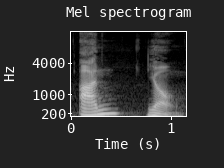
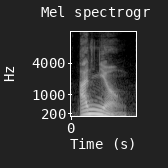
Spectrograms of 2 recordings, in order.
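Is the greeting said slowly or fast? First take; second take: slowly; fast. First: It is said slowly and carefully. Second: It is said at a quicker speed.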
